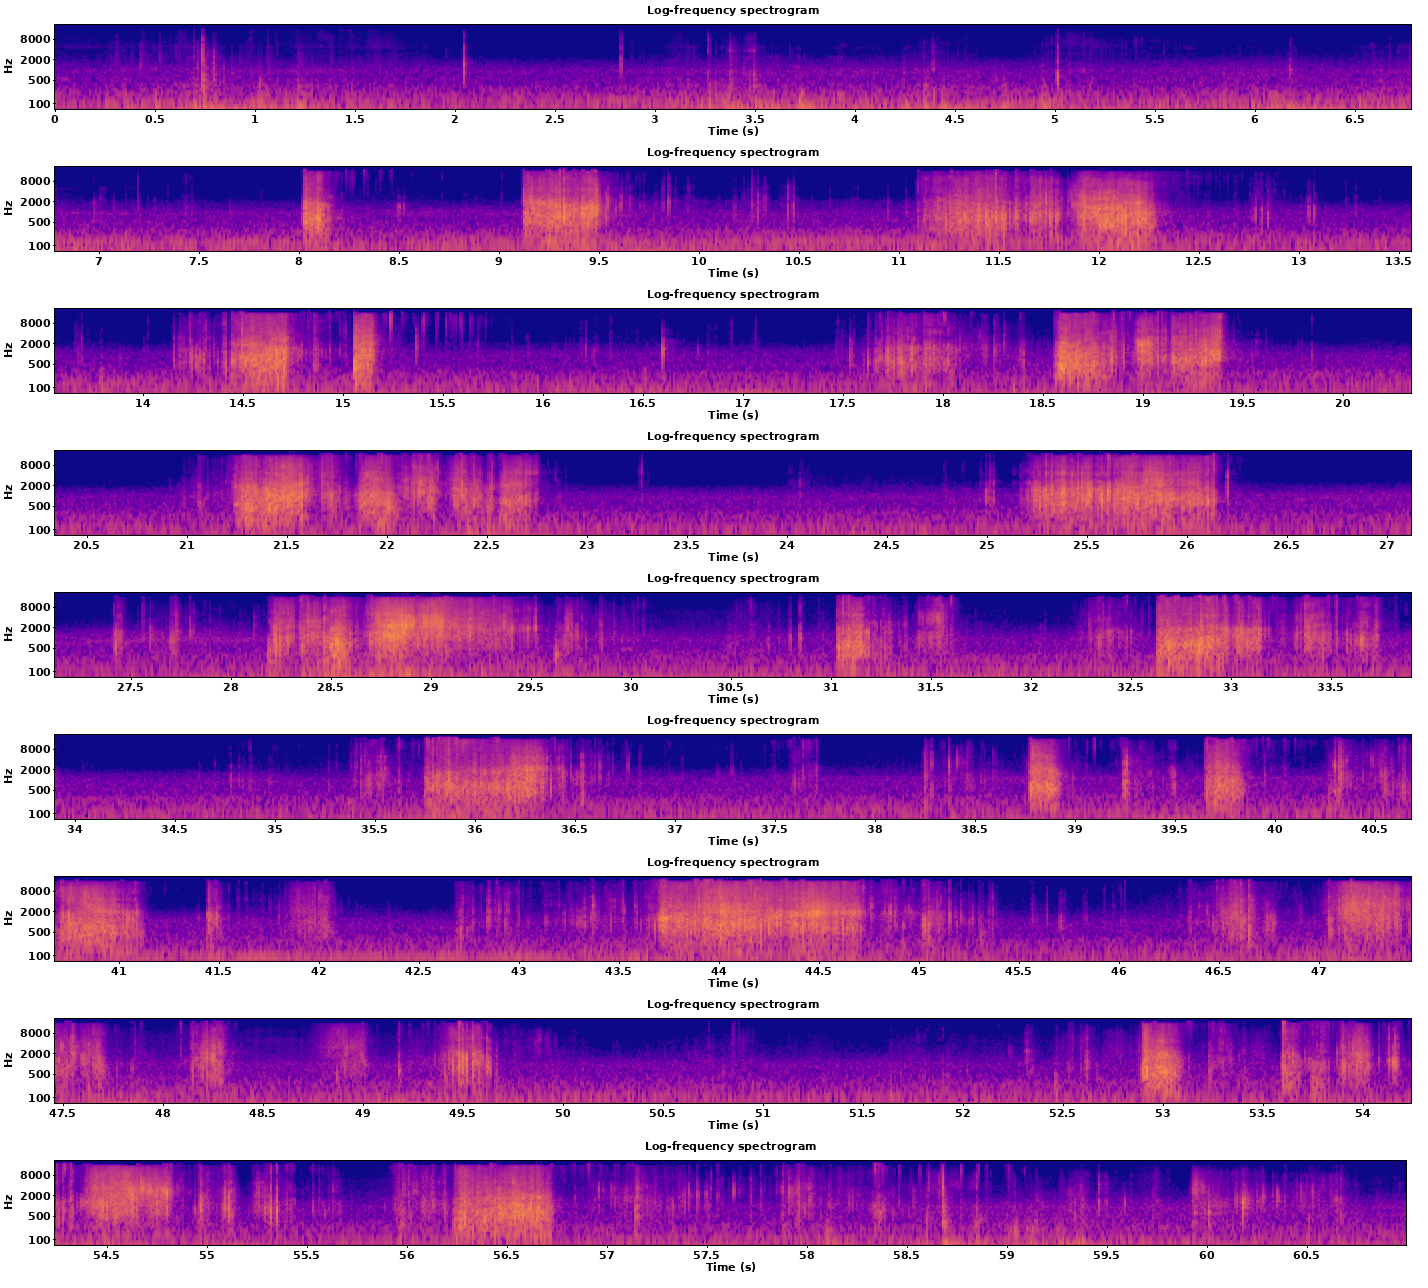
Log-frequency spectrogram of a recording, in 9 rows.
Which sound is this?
Dragging my sneakers against gravel on asphalt.
Recorded with a Sennheiser MKH 416.
sneakers, foley, asphalt, footsteps, walking, gravel, walk, steps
